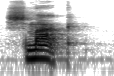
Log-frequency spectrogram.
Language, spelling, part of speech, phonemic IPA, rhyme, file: Dutch, smaak, noun / verb, /smaːk/, -aːk, Nl-smaak.ogg
- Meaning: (noun) 1. taste, sense of taste 2. taste, decorum; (verb) inflection of smaken: 1. first-person singular present indicative 2. second-person singular present indicative 3. imperative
